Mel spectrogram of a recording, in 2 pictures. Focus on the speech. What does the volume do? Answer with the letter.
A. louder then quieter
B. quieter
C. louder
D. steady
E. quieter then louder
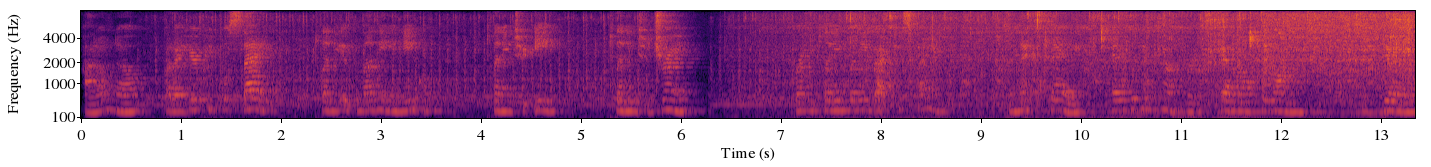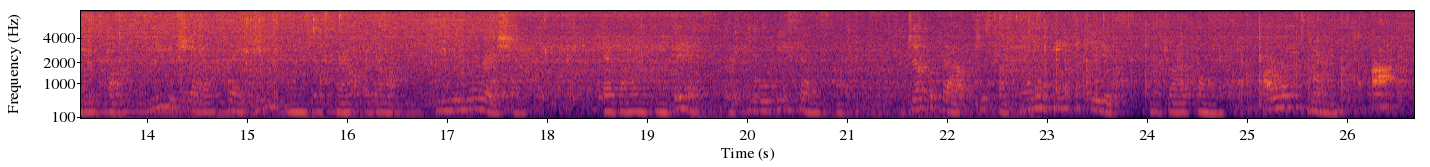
D.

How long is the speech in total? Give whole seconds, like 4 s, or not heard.
26 s.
